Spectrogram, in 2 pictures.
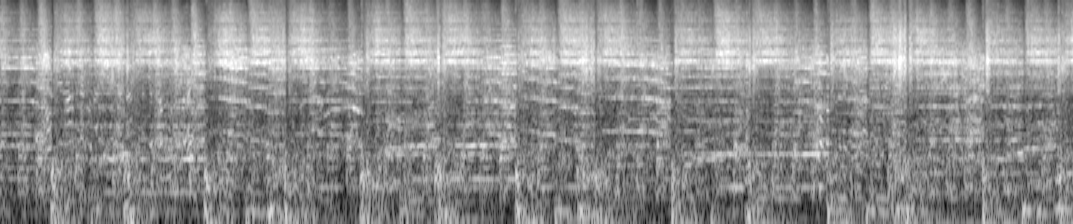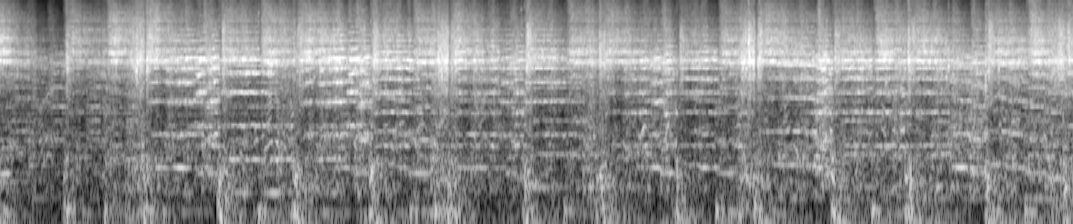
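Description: Spanish marching wind band (banda de música) playing a Holy Week processional march, brass carrying the melody over a steady low beat.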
